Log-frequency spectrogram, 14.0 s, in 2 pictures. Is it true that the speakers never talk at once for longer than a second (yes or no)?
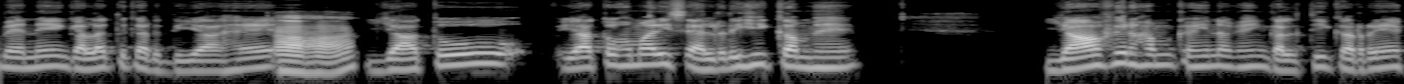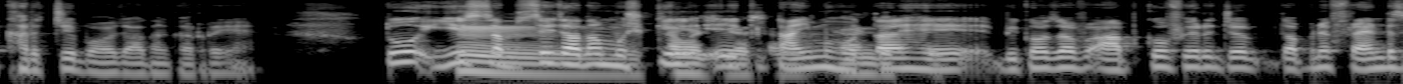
no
